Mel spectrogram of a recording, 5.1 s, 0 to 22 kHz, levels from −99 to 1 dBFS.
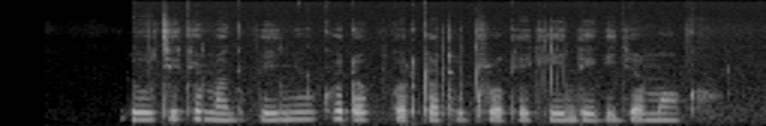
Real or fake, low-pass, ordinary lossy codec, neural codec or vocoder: real; none; none; none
